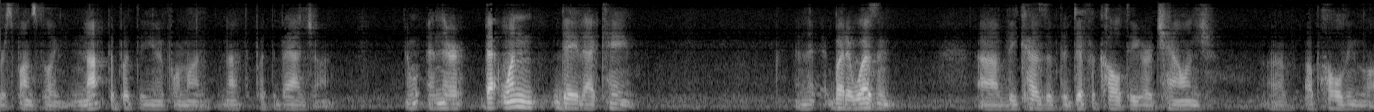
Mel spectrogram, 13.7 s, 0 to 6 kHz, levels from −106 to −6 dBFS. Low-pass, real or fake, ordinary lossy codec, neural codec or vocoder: 5.4 kHz; real; AAC, 24 kbps; none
